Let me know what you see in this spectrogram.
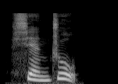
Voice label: "显著", Chinese

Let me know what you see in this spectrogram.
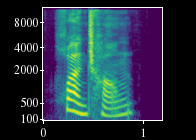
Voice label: "换成", Chinese

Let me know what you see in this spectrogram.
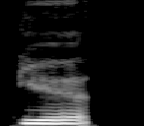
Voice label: "约", Chinese

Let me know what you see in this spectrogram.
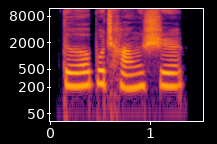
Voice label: "得不偿失", Chinese

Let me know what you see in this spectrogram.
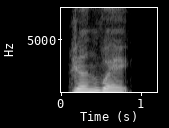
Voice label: "人为", Chinese

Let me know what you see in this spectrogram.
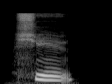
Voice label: "续", Chinese

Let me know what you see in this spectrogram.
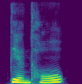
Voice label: "点头", Chinese

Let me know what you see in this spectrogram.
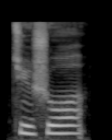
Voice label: "据说", Chinese

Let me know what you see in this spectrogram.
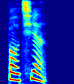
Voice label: "抱歉", Chinese

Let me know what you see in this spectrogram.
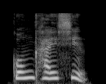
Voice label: "公开信", Chinese

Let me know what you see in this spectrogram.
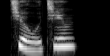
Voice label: "酒精", Chinese

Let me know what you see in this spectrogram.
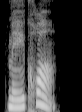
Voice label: "煤矿", Chinese

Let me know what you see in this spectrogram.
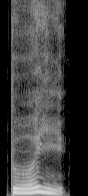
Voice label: "得以", Chinese

